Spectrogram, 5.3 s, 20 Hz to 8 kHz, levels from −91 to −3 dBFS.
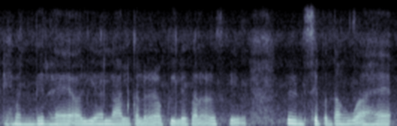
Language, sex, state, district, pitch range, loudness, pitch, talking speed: Hindi, female, Bihar, Gaya, 180-195 Hz, -26 LUFS, 185 Hz, 180 wpm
